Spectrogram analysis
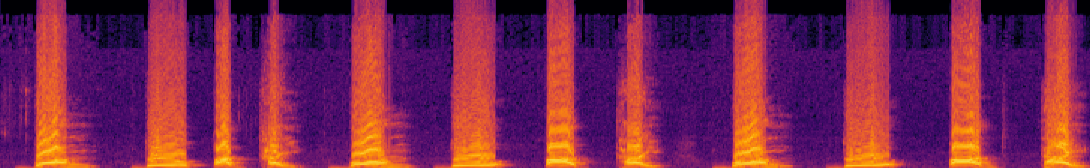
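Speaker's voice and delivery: বন্দ্যোপাধ্যায় slowly as "bon-do-pad-dhai"; four separate, stretched beats on বন্দ্যোপাধ্যায়; syllable by syllable. Shown as a demonstration. Teacher counts four syllables, বন্দ্যোপাধ্যায় slowly split up. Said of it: "এটাকে উচ্চারণ করেন".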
